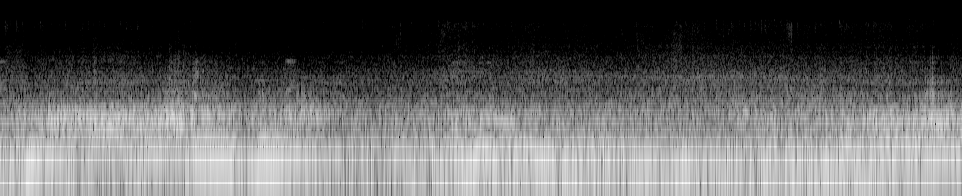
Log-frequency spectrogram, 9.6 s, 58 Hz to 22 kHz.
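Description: Two drag-race cars idling at the start line, one of them a Lexus SC300 with a 2JZ straight-six, their engines blipped a few times, with rising revs just after the start and again near the end.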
